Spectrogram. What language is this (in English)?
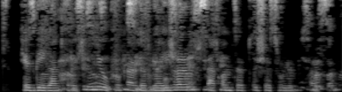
Georgian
